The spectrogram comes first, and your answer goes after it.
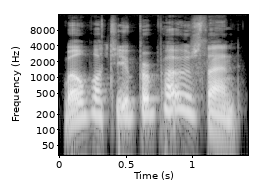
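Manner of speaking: quick, high-pitched demand. A narrator's reading. Man demanding her proposal, fast and high. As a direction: fire it back fast and sharp. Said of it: "he demanded".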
